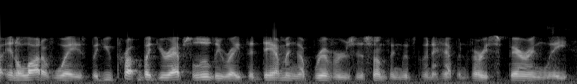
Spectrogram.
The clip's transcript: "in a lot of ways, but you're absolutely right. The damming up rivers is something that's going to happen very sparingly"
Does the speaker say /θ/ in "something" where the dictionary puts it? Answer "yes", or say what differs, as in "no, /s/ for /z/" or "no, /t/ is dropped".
yes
